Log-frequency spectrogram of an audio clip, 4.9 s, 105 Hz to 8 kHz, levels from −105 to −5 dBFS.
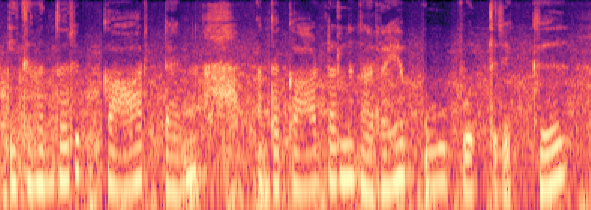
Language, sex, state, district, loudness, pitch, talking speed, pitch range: Tamil, female, Tamil Nadu, Kanyakumari, -14 LUFS, 180 Hz, 110 wpm, 165-190 Hz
